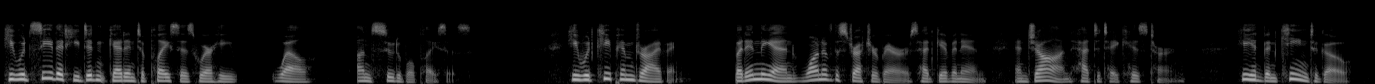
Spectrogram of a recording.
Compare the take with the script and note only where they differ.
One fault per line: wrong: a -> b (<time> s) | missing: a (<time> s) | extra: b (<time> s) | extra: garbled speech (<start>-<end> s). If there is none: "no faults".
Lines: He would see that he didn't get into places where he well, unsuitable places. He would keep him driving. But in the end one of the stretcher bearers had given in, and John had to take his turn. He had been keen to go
no faults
